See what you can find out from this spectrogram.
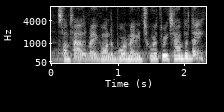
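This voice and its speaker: Deep-voiced man recounting a haunting. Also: steady tone, fast, music in the background. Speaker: interviewee recounting a paranormal experience. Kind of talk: documentary testimony.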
